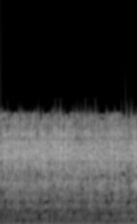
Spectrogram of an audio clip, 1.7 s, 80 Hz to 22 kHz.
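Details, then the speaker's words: Delonghi EC270 espresso machine, first run after disassembly, vibration pump with non-original hand-cut replacement spring: harsh steady buzz with low mains hum, unchanging, louder than before, no water flow; spring later found too stiff for the pump. "Voilà, le truc, elle faisait plus de bruit, en fait, c'est ça qui fait le bruit."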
